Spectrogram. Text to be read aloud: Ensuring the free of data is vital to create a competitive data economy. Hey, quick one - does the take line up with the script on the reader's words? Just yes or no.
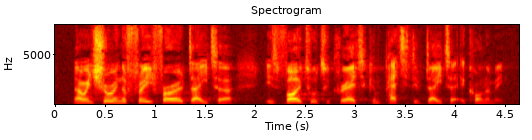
no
